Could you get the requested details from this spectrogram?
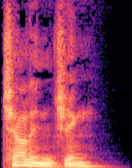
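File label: "challenging", British English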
